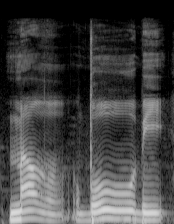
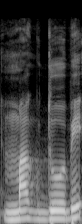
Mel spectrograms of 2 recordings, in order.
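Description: First: Slow মাগদুবি with throaty gh and thick d; correct heavy daad. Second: Quick মাগদুবি with hard g and plain d; mispronounced 'mag-dubi' for মাগদুবি; wrong hard g. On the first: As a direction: stretch the heavy 'doo' in মাগদুবি. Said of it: "দদ এখানে মোটা হবে". (টেনে, মোটা দদে মাগদুবি) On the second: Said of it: "এটি অশুদ্ধ". (অশুদ্ধ শক্ত গ দিয়ে মাগদুবি) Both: Shown as a demonstration.

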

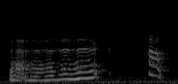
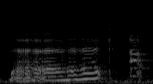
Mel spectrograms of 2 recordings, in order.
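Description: Both takes have the same delivery.

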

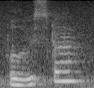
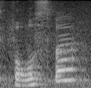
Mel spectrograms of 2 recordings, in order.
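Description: First: Tentative "Voluspa" with an "oo" after the L; alternative pronunciation. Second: Tentative "Volspa", run together as VOL-spa; unsure pronunciation. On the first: Vlogger retrying a candle brand's name, unsure "Voluspa". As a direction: say "Voluspa" in three syllables, vo-LOO-spa. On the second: Vlogger guessing a candle brand's name, unsure "Volspa". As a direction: say "Volspa" in two syllables, no vowel after the L. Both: Real, not acted. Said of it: "I think it's Volspa?".

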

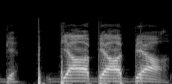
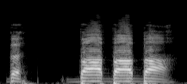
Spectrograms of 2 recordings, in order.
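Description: First: Palatalized b, bia said "bya" with a y-glide; soft B. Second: Hard "b" then ba, ba, ba, no y-glide. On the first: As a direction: drill bia slowly as b plus y. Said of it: "軟音b". (軟音b，加耶音慢讀bia) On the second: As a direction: drill ba with a plain hard b, loud and slow. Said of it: "硬音b". (硬音b，慢慢大聲讀ba) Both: Shown as a demonstration.

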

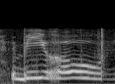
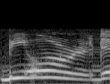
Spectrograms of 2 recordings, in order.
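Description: First: Loud proud unveiling; grand villain announcement. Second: Grand villain announcement. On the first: Villain unveils his device. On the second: Repeated unveiling. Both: Acted. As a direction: proclaim it like a villain.

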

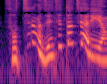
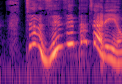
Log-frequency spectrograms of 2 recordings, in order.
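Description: First: Said in the usual way. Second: Much higher and louder, stress on 立; emphatic high repeat. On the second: Shown as a demonstration. Repeating her point about tax dodgers, a high emphatic outburst. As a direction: push it up high and hammer 立ち悪い. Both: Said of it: "repeated with more force".

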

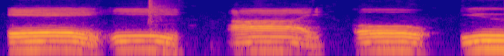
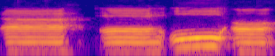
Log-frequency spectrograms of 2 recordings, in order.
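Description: First: "A E I O U" as long letter names; long vowel sounds. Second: "A E I O U" as basic letter sounds, not names; earlier vowel sounds. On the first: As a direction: stretch each of "A E I O U" like its alphabet name, spaced apart. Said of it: "อันนั้นคือเสียงยาวหรือว่า". (อ่าน "A E I O U" เสียงยาวเหมือนชื่ออักษร) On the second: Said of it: "เมื่อก่อนเสียง". (อ่าน "A E I O U" เป็นเสียงพื้นฐาน ไม่ใช่ชื่ออักษร) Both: Shown as a demonstration.

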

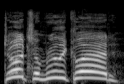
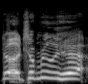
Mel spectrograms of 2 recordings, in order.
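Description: First: Much higher and louder put-on John voice; John Marston impression. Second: Higher, louder attempt at John's voice; John Marston impression. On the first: To Dutch, a lightly voiced John Marston thanking him. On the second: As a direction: try on John's rasp and give up. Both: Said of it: "John Marston's hard for me to do".

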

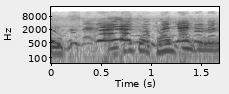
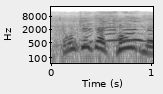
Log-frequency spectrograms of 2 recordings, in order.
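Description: First: "Don't take that tone from me there" jumped up high and stretched out slow; the retort shot into a high, slow squeal; squeaky high. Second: Said in the usual way. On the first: Acted. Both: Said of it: "repeat of the same line".

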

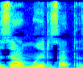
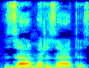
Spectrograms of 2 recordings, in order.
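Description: First: "замерзати" with И replacing the E; pronounced with И. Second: "Замерзати" with a clear open E in "мер"; pronounced with E. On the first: Teacher offering pupils a spelling choice, "замерзати" with И. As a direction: say "замерзати" as za-myr-ZA-ty. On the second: Teacher offering pupils a spelling choice, "Замерзати" with E. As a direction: say "Замерзати" as za-mer-ZA-ty. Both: Shown as a demonstration. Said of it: "яку букву Е чи И".

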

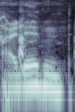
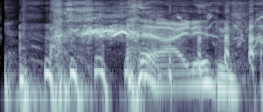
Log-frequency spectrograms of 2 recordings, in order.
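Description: First: Said in the usual way. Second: Laughing through the words. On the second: Real, not acted. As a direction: deny it while laughing. Laughing off a joke.

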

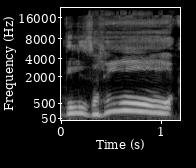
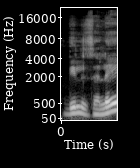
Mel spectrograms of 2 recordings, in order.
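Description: First: દિલ જલે sung very slowly and softly; sung, stretch દિલ જલે out slow and soft; drawn-out singing. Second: Said in the usual way. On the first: Pretend. Vlogger singing દિલ જલે to viewers, slow and soft.

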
